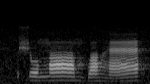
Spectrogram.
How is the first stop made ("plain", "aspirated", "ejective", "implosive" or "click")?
plain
